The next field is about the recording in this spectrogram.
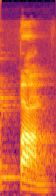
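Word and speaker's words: palm: पे इसे क्या पढ़ेंगे पाल में नहीं पढ़ेंगे इसे आप पढ़ेंगे पाम क्यों क्योंकि एम के पहले एल है तो एल साइलेंट हो गया इसे आपका पढ़ेंगे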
